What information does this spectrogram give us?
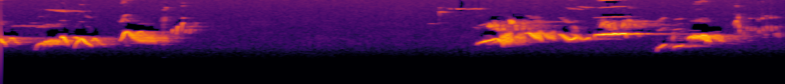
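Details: A Eurasian blackbird sings two phrases several seconds apart, each a mellow, rolling whistled warble ending in high, squeaky twitters, against a silent background.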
